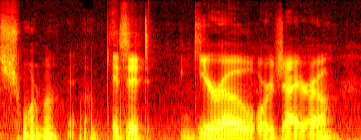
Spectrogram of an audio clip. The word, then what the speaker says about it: gyro: Is it gyro or gyro? It's Euro, but I call it gyro. Gyro? Because that's how it's spelled in English.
